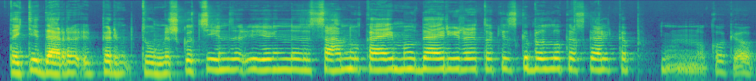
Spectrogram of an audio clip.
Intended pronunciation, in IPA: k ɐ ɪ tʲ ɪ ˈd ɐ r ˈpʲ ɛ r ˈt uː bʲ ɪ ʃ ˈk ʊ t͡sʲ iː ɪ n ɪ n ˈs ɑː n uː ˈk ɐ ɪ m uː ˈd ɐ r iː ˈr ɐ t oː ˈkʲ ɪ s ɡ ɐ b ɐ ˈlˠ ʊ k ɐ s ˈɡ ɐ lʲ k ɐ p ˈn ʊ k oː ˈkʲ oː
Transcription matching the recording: t ɐ ɪ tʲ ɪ ˈd ɐ r ˈpʲ ɛ r ˈt uː mʲ ɪ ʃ ˈk ʊ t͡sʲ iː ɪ n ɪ n ˈs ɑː n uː ˈk ɐ ɪ m uː ˈd ɐ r iː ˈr ɐ t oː ˈkʲ ɪ s ɡ ɐ b ɐ ˈlˠ ʊ k ɐ s ˈɡ ɐ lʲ k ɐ p ˈn ʊ k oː ˈkʲ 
